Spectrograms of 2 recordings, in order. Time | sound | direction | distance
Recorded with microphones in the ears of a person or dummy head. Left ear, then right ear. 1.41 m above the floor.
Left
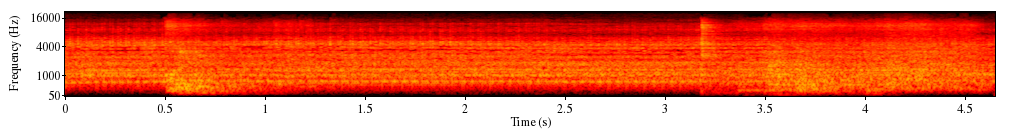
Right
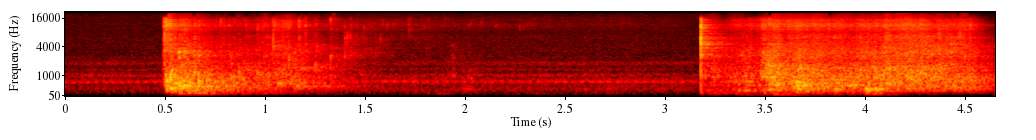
0.5 | a splash | 60° right (ahead or behind) | 0.6 m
